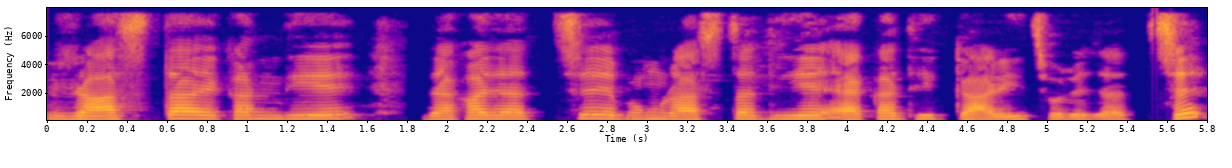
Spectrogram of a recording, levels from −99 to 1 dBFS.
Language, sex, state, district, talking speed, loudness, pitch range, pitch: Bengali, female, West Bengal, Kolkata, 125 wpm, -18 LUFS, 195-225 Hz, 215 Hz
